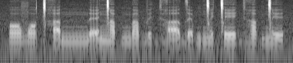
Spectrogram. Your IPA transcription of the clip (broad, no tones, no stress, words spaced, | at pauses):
ɔvɔǀʰa̰ nːɛ̰ŋ͡ǀabŋʷabɪ ɡʱa̰dɛ̰bŋ͡ǀɪ ǀeɡʱabŋ͡ǀɪ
